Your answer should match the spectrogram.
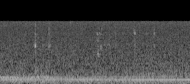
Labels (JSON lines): {"label": "anthrophony, boat engine", "recorder": "HydroMoth"}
